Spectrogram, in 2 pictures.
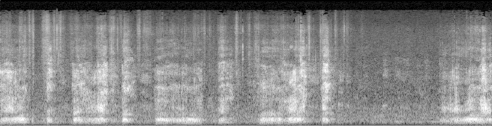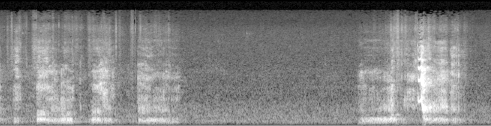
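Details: Dobermann puppy pestering an adult dog that wants to lie in the sun, outdoors: rough, pulsing growls in rapid bursts, two long runs separated by a pause, then a louder final burst with a sharp yelp-like peak.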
